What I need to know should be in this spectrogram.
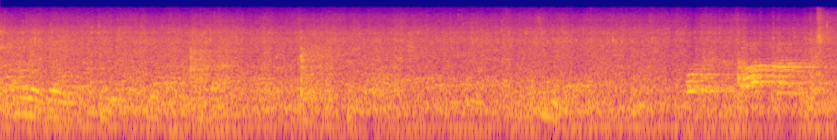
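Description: Swimmers splash through the water in an echoing indoor pool.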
